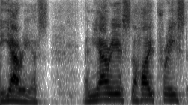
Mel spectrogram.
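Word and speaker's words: Jairus: i r u s and as yanker is spelt with a j and we say yanka j i would i would argue but jesus is spelled with the j and we say yeah well it's jesus jesus you know certain things so i'm going to say yarius and yarius the high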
